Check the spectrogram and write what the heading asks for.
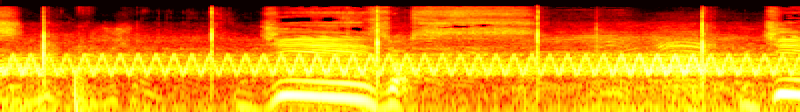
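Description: A rapidly pulsing electronic alarm tone, steady in pitch and unbroken, with a voice crying out about a second and a half in and again near the end ("Jesus!").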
